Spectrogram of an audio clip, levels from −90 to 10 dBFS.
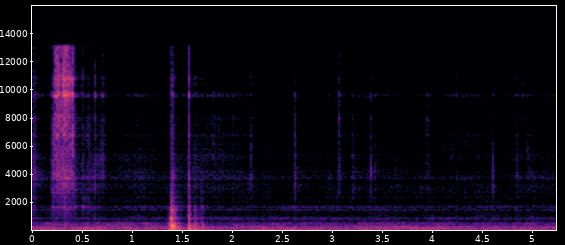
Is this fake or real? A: fake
